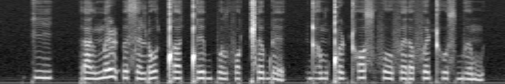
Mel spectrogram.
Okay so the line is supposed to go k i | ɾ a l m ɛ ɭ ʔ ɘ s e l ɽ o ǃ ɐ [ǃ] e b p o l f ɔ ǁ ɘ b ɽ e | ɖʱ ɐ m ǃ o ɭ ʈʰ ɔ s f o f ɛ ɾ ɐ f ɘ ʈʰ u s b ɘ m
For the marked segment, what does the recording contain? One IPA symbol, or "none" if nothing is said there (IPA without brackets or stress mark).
ǃ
